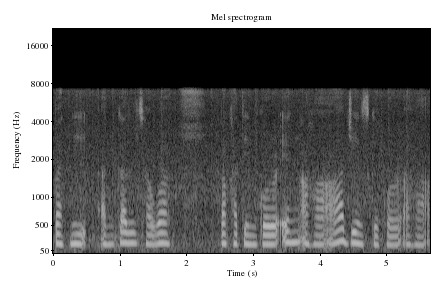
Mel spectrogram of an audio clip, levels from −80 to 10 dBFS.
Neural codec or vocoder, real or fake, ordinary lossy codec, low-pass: none; real; none; 7.2 kHz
